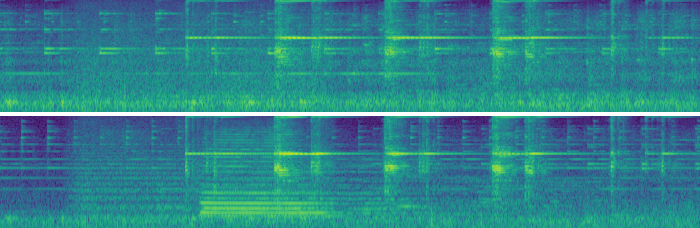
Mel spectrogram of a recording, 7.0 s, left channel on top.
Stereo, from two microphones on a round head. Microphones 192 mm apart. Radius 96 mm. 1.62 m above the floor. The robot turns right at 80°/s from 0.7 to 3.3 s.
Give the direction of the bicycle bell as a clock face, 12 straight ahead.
5 o'clock.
